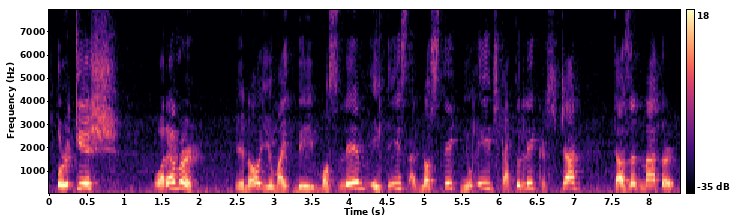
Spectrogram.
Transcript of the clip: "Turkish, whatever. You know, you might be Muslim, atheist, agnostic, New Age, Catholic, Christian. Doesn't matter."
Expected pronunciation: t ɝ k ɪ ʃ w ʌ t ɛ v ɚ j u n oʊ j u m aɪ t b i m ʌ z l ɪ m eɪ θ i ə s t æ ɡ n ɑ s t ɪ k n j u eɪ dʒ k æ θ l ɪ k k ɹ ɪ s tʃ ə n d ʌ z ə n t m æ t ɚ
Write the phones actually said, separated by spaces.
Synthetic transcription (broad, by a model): t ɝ k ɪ ʃ w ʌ t ɛ v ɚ j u n oʊ j u m aɪ t b i m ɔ s l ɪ m eɪ θ i ə s t æ ɡ n ɑ s t ɪ k n j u eɪ dʒ k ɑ t l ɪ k k ɹ ɪ s tʃ ə n d ʌ z ə n t m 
